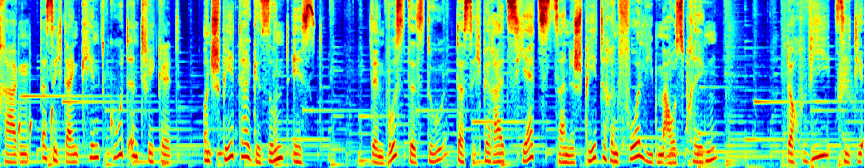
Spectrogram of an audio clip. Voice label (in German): erklaervideo richtig essen schwangerschaft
